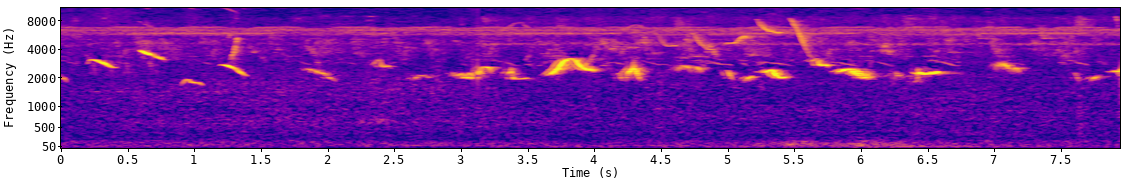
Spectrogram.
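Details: Green-winged saltator singing, stimulated by rufous-bellied thrush song: a run of short whistled, looping notes around mid-high pitch, uneven but steady, over a constant high insect-like hum and low background rumble.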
